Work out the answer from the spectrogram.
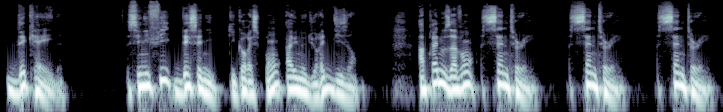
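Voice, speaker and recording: Guy teaching words, says each one three times, husky voice, lively pitch. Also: no echo. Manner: slow, repeats each word three times. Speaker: English teacher. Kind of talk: vocabulary lesson, repeating words.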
